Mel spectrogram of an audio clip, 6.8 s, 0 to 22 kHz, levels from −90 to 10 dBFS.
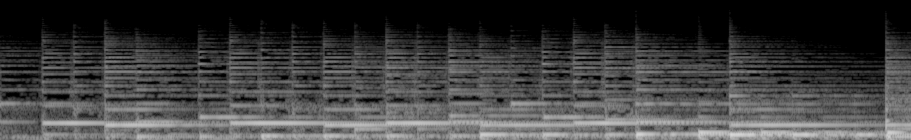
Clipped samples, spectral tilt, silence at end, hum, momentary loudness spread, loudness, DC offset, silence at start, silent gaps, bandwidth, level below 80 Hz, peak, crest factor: under 0.1%; -9 dB/octave; 0 s; none; 8 LU; -18 LUFS; under 0.1%; 0 s; none; 7 kHz; -34 dBFS; -2 dBFS; 16 dB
